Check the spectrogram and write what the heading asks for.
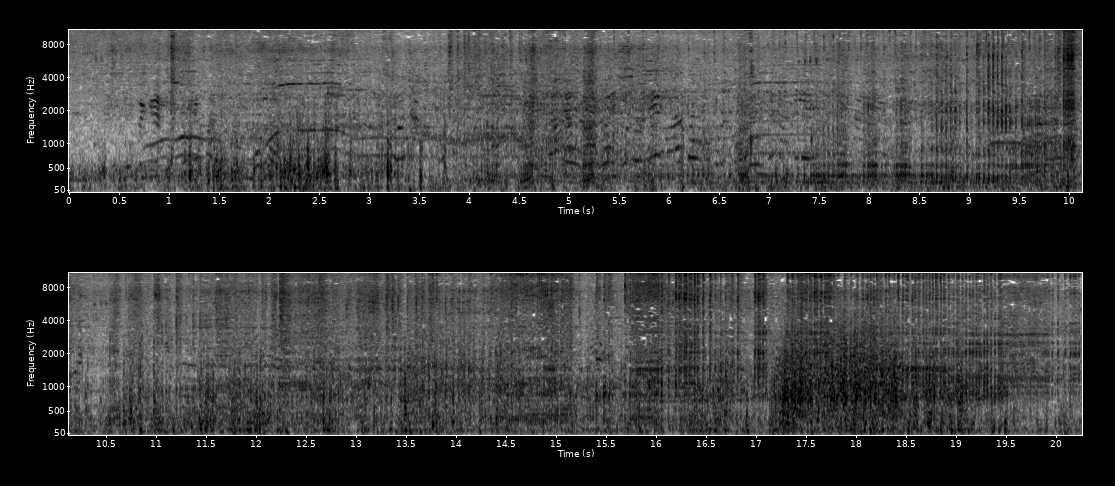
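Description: Dirt-bike engines running at a distance, louder for a couple of seconds near the end, under people's voices talking.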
